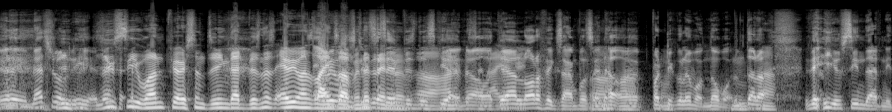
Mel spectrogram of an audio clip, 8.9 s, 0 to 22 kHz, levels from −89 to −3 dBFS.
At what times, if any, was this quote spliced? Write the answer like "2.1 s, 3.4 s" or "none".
none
